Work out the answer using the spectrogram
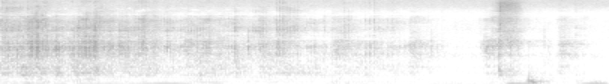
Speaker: At first I just tried spinning it around manually. My gears started breaking already. And even grind.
